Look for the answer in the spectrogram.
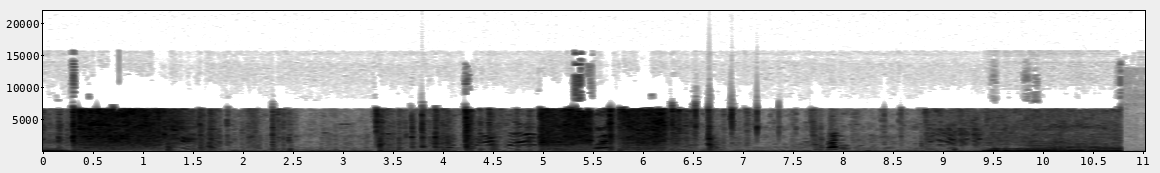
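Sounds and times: pneumatic wheel gun: 0.2 - 1.8.

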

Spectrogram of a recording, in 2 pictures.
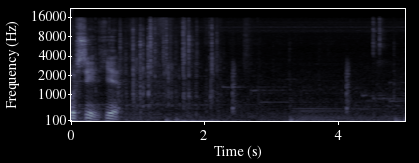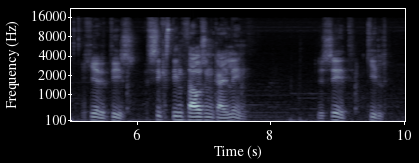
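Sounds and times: computer keyboard typing: 0.6 - 2.4.

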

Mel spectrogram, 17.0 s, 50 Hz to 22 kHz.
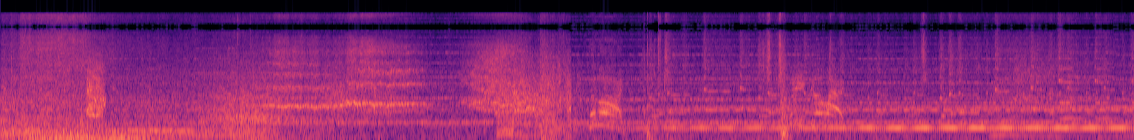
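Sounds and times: car tyres squealing: 0.0 - 1.8, 3.0 - 8.6
low car engine: 0.0 - 7.1.

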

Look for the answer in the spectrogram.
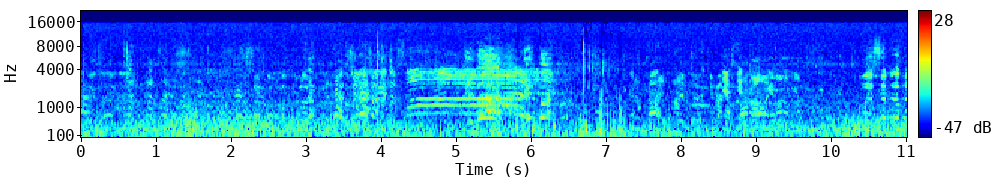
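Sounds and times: wind rumble on microphone: 0.0 - 11.0
person shouting a long call: 4.4 - 6.4.

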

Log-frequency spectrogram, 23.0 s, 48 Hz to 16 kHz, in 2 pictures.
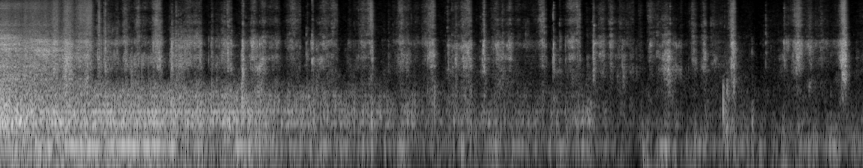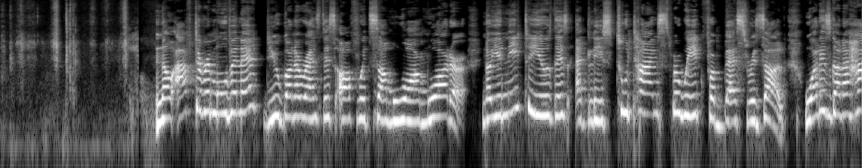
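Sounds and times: cloth wiping strokes: 0.0 - 11.9
wet cloth rubbing skin: 0.0 - 13.4.

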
